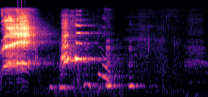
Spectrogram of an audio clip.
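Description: A baby's loud, high, happy shriek, followed by a few shorter pitched cries and babbles over the next second.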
